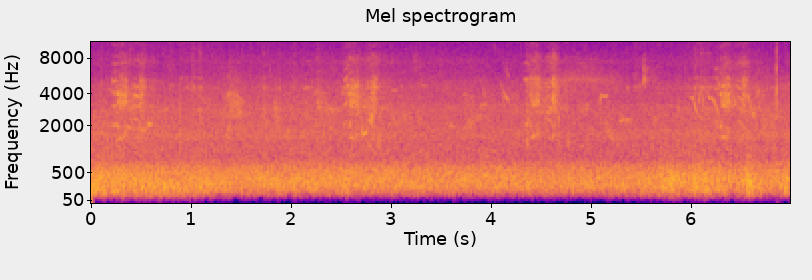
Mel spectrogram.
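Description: Outdoor bush ambience: a steady low rushing noise, with small birds chirping in short clusters every second or two.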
